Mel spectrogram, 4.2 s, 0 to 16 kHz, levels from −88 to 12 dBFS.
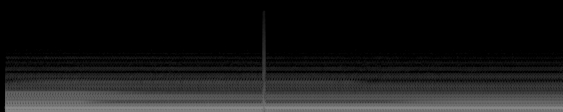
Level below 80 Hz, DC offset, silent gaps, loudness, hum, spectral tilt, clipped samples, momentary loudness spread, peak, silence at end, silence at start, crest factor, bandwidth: -44 dBFS; under 0.1%; none; -38 LUFS; 50 Hz at -40 dBFS; -11.5 dB/octave; under 0.1%; 2 LU; -26 dBFS; 0 s; 0.05 s; 10 dB; 3.2 kHz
